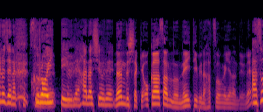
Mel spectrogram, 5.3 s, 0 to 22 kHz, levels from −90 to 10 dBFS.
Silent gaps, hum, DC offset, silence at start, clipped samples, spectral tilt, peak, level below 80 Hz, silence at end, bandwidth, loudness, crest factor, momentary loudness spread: none; none; under 0.1%; 0 s; under 0.1%; -4.5 dB/octave; -4 dBFS; -64 dBFS; 0 s; 12.5 kHz; -23 LUFS; 20 dB; 17 LU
